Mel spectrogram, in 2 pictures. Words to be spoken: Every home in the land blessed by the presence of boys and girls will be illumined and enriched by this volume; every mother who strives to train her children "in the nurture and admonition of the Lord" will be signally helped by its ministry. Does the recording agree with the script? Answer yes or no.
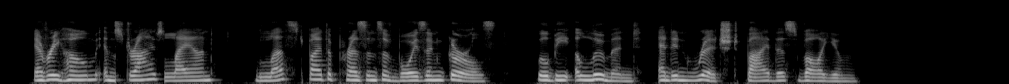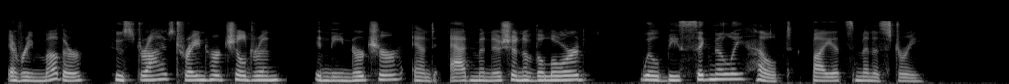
no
